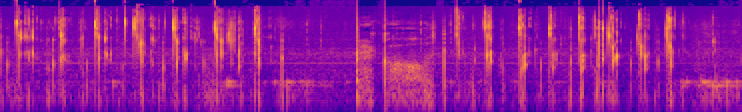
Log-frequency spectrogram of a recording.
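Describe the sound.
Crunchy pickles being bitten and chewed: many crisp, sharp crunches and wet squishes come in an uneven rhythm, loud and close, with soft mouth sounds between bites.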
